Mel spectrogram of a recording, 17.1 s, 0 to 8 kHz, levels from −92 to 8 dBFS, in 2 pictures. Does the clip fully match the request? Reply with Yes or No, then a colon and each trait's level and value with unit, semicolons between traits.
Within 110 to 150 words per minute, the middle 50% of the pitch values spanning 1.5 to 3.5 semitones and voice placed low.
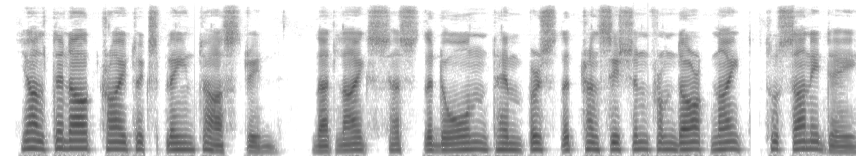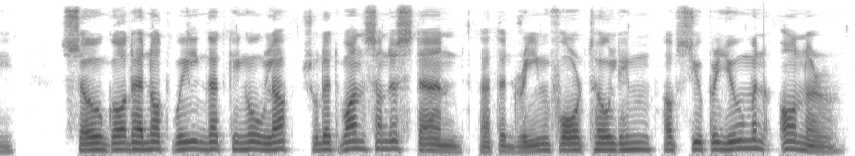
Yes: average, 145 wpm; average, 2.8 semitones; low, 130 Hz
